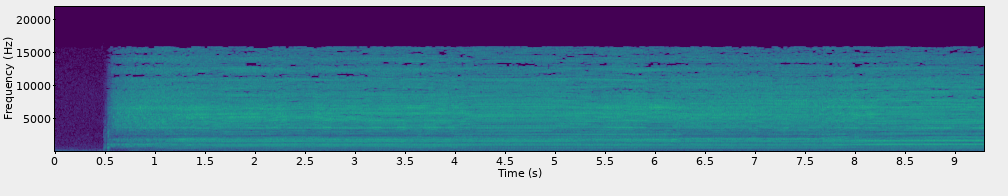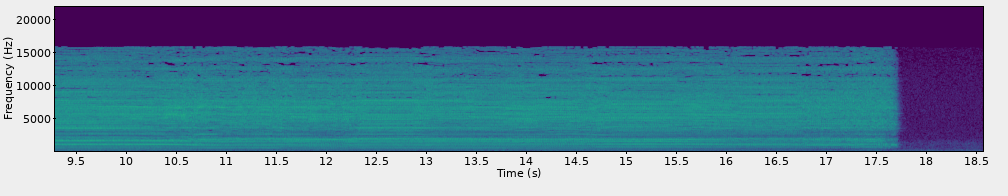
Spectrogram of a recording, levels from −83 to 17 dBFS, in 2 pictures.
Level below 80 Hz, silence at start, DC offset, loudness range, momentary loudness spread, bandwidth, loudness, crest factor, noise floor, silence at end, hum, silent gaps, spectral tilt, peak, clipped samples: -66 dBFS; 0.5 s; under 0.1%; 1 LU; 2 LU; 16 kHz; -18 LUFS; 14 dB; -56 dBFS; 0.85 s; none; none; 3 dB/octave; -6 dBFS; under 0.1%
